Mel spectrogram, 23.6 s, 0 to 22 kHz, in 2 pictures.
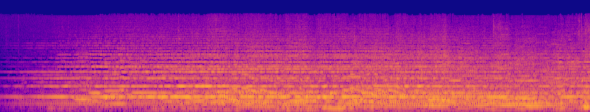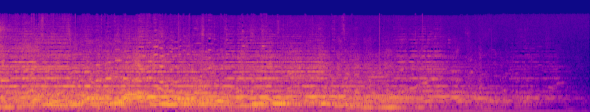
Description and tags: Orchester stimmen
orchestra tuning -
Recording: Tascam HD-P2 and BEYERDYNAMIC MCE82;
tuning, orchestra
